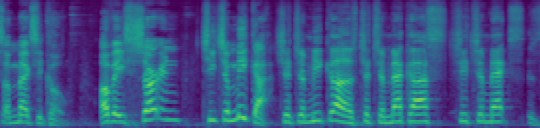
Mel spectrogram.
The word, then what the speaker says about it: Chichimeca: The following account in Gomorrah's conquest of Mexico of a certain Chichimeca.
